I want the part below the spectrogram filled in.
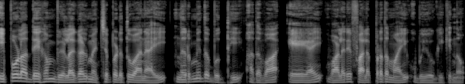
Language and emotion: Malayalam, neutral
